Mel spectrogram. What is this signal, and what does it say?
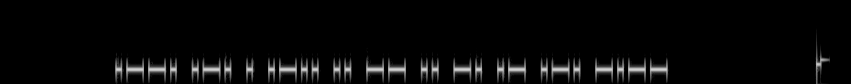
Morse code, heard as a keyed tone, about 21 wpm, 700 Hz. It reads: PRELIMINARY
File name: practice / 22wpm / Eleven Letter Words - 22wpm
